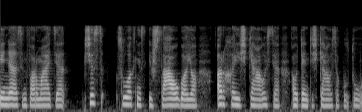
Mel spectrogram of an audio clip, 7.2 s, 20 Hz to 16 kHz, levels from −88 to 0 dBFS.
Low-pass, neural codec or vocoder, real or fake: 7.2 kHz; none; real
